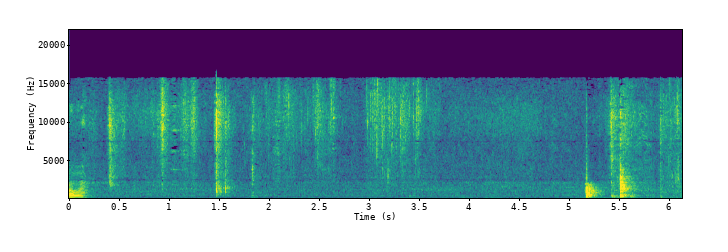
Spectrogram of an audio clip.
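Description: Mostly quiet room with a few faint clicks. About five seconds in come two short, sharp knocks as hands start working seasoned minced meat in an enamel bowl.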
